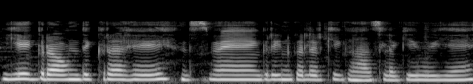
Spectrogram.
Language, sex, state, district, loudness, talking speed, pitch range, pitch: Hindi, female, Uttar Pradesh, Jyotiba Phule Nagar, -16 LUFS, 165 wpm, 210-230 Hz, 220 Hz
